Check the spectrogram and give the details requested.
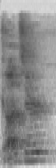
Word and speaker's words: Gunter: He said Gunter. How you said that? That's how you pronounce it.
